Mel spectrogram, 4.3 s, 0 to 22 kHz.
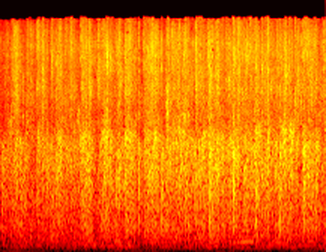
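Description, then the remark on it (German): Enthusiastic applause from an audience of about 100 tenth-grade students after a concert reading: a dense, steady wash of many hands clapping at once, loud and sustained throughout without pauses, with no voices standing out. “Und danach erst ergriffene Stille, dann begeisterter Applaus.”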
